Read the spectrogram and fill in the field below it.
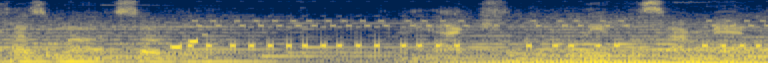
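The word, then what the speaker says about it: Kazuma Asogi: It's pronounced Kazuma Sogi.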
